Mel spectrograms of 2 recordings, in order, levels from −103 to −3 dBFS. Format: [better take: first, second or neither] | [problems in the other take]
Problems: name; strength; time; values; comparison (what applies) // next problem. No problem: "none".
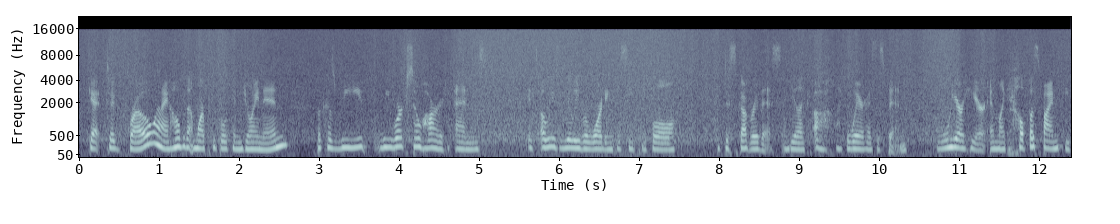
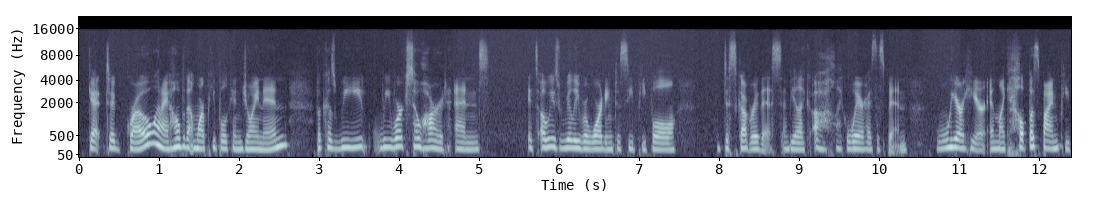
second | hiss; loud; throughout; 3 dB below the speech; faint in the second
